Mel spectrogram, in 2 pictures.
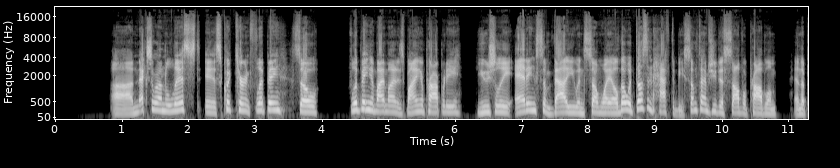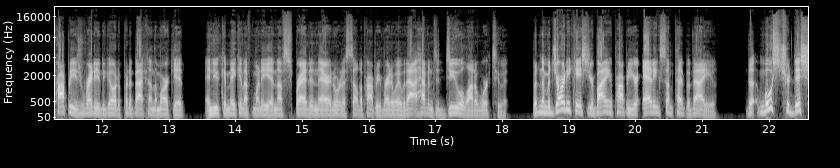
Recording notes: Boise, Idaho. This was a live class recorded.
